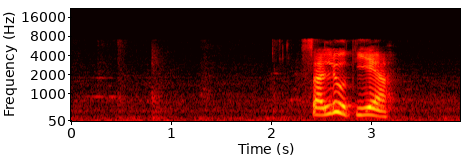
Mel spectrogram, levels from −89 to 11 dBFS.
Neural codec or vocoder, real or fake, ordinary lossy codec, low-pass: none; real; none; 7.2 kHz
